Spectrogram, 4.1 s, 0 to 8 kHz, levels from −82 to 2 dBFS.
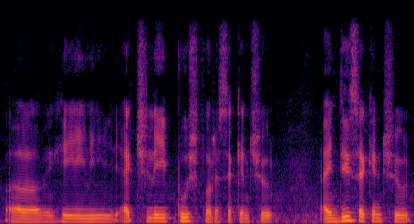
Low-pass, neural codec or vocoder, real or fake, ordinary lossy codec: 7.2 kHz; codec, 16 kHz, 2 kbps, FunCodec, trained on LibriTTS, 25 frames a second; fake; none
